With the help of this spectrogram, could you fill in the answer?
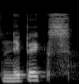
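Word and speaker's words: Knipex: I think the K is silent, so it's Nipix, made in the Harmony.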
